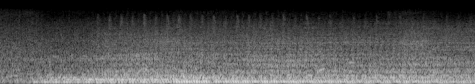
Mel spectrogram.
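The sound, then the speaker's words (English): A helicopter hovers in the sky over the village of Isle in Puntland, Somalia, its steady low engine rumble and droning tones filling the scene loudly and continuously under a broad wash of noise. “A helicopter is hovering in the sky.”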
